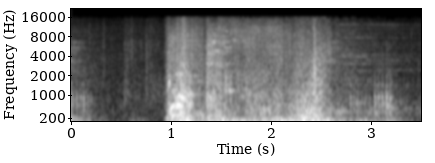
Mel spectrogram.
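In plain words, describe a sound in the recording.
An axe swings through the air with a heavy whoosh.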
